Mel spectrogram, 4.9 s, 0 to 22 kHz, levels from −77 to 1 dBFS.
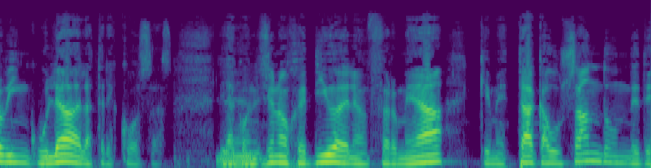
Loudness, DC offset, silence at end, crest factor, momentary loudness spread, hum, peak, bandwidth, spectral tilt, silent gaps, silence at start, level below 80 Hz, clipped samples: -18 LUFS; under 0.1%; 0 s; 16 dB; 16 LU; none; -2 dBFS; 15 kHz; -7 dB/octave; none; 0 s; -46 dBFS; under 0.1%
